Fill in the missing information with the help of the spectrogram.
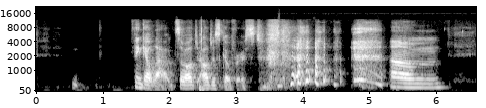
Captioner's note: laughing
